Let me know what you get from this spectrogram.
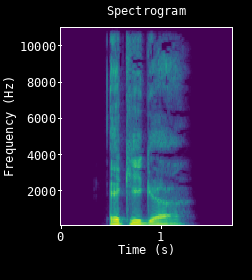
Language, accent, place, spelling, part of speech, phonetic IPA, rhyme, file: German, Germany, Berlin, eckiger, adjective, [ˈɛkɪɡɐ], -ɛkɪɡɐ, De-eckiger.ogg
- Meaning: inflection of eckig: 1. strong/mixed nominative masculine singular 2. strong genitive/dative feminine singular 3. strong genitive plural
